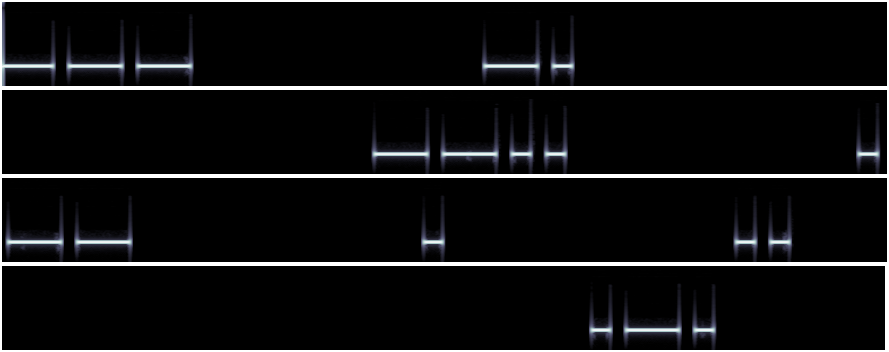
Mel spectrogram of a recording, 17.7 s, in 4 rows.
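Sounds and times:
CW Morse code beeps: 0.0s - 1.0s, 2.4s - 2.9s, 6.3s - 7.3s, 8.7s - 9.5s, 12.5s - 12.7s, 16.2s - 16.9s.

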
